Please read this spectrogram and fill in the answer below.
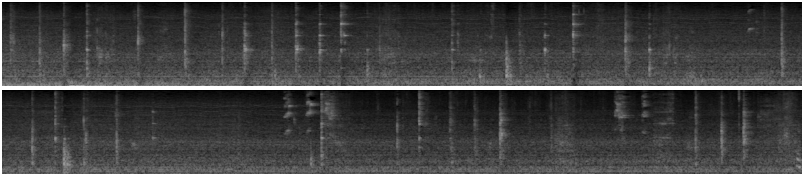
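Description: Croquette mixture of mashed potato, salt cod, egg and parsley being mixed in a glass bowl, with irregular small clicks and taps against the glass, about one or two a second, over a steady low hum.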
